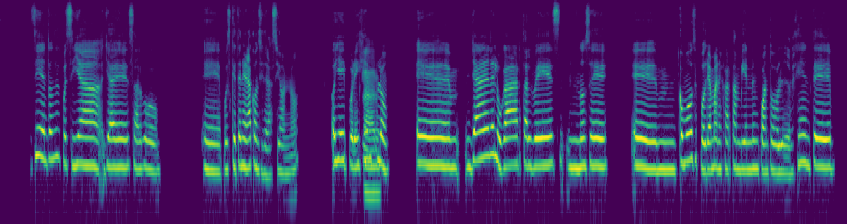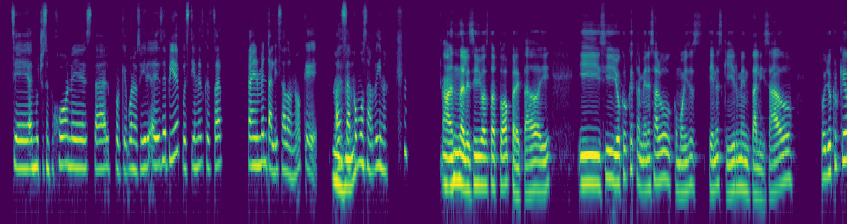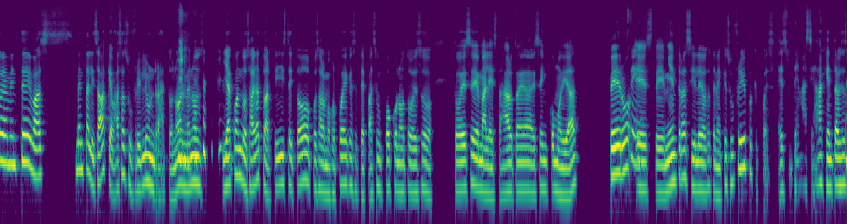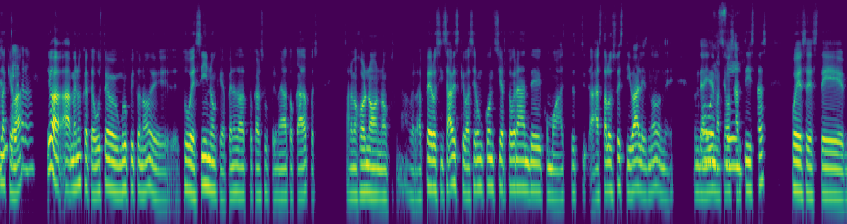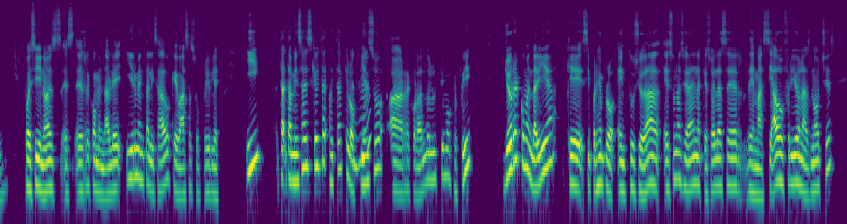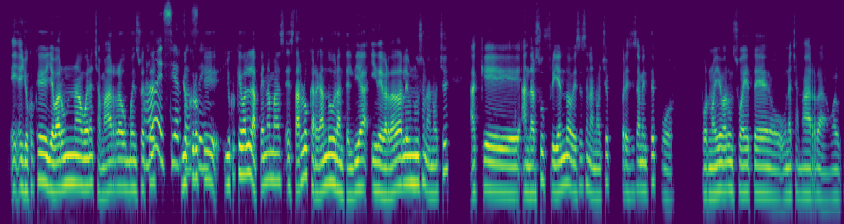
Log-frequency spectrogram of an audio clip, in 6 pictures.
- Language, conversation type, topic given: Spanish, podcast, ¿Qué consejo le darías a alguien que va a su primer concierto?
- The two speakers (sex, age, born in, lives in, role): female, 20-24, Mexico, Mexico, host; male, 20-24, Mexico, United States, guest
- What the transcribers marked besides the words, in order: chuckle; laughing while speaking: "Ándale"; chuckle; tapping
